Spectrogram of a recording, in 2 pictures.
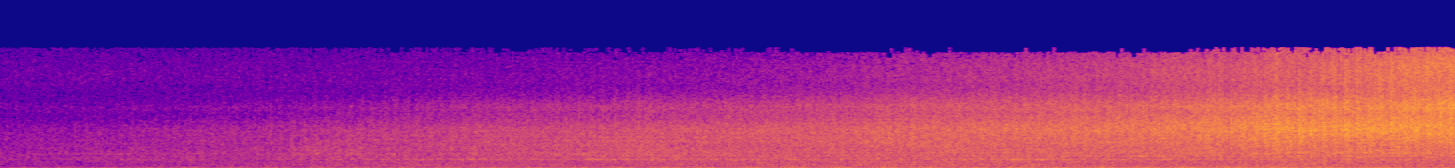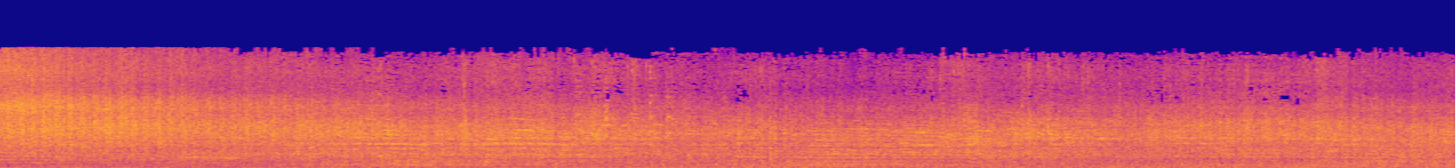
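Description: Freight train passing. The diesel locomotive's engine hum grows louder as it approaches and goes by about halfway through. Then the freight cars roll past with steady clattering of wheels on the rails.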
